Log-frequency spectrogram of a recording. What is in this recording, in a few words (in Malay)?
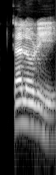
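"kalori", Malay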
